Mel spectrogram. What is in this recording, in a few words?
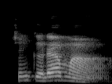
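"cengkerama", Malay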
